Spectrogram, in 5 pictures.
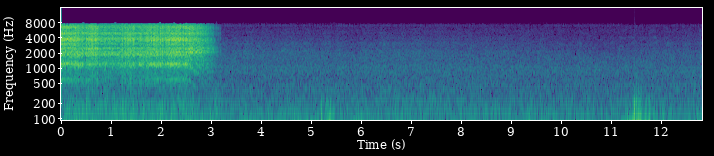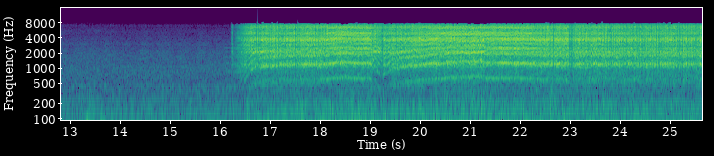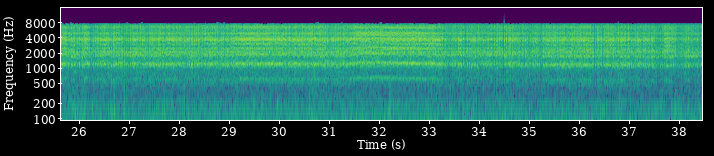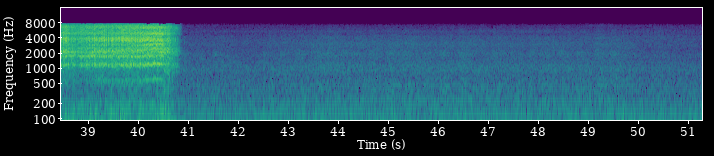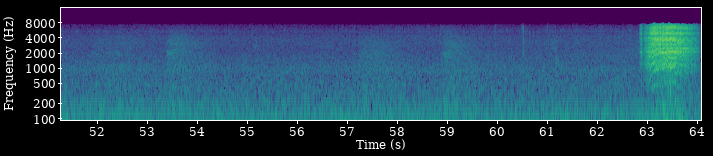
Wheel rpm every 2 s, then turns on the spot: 160, 60, 0, 0, 0, 0, 0, 0, 110, 140, 160, 160, 160, 160, 160, 160, 160, 160, 150, 150, 50, 0, 0, 0, 0, 0, 0, 0, 0, 0, 0, 40.
none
